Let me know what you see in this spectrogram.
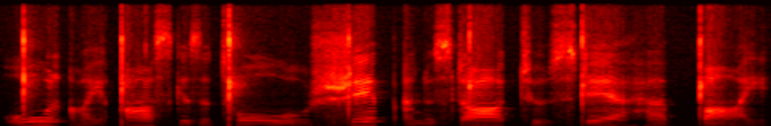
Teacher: Now we have two iambs again, and then a pyrrhic, so two unstressed syllables, a spondee, two stressed syllables, and then shifting back into the iambic rhythm again.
